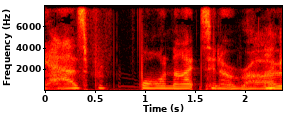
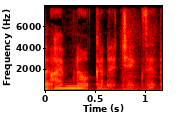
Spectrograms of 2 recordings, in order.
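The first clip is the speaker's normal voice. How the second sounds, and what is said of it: Whispering. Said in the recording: “That's why I'm whispering it.”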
